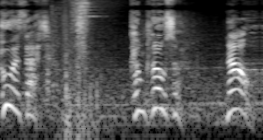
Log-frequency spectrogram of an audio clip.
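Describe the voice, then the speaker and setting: A woman's voice: high voice, measured pace, noisy background. An actress playing a wary Norse woman, shaken after an attack, who talks in a guarded and urgent way in a game cutscene. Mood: alarmed. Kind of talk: video game cutscene acting.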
